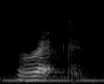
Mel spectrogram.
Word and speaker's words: wreck: will work well together sometimes it's silent he wrote it the wrong way he had a wreck so sad he had a wreck in his car he wrote he wrote see it's an R but not a w even though my lips look like they're pulling in I'm only setting up for the r he wrote it the wrong way so the W is silent I didn't go woo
